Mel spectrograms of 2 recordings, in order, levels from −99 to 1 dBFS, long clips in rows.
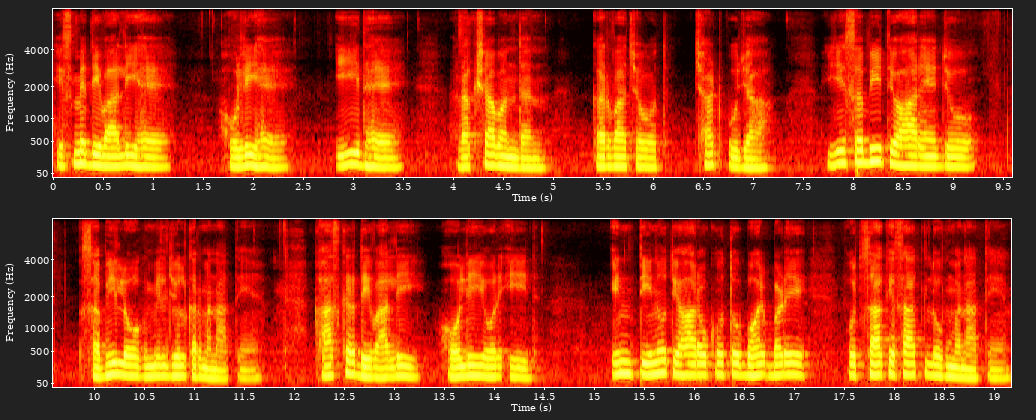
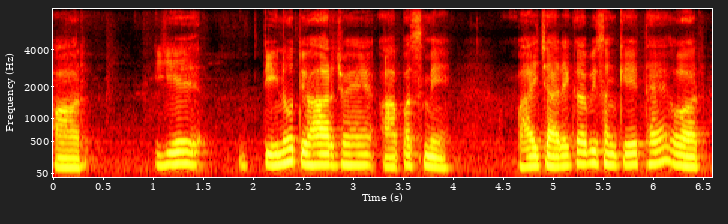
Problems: none marked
